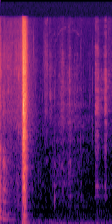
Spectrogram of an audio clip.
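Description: One brief handling noise about half a second in as the plastic solar LED lamp is turned over in the hands, then near silence.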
